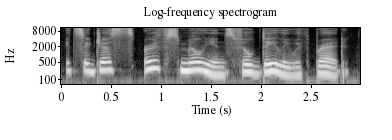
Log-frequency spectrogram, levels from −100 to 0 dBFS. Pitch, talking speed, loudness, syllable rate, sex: 205 Hz, 160 wpm, -15 LUFS, 4.4 syllables/s, female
